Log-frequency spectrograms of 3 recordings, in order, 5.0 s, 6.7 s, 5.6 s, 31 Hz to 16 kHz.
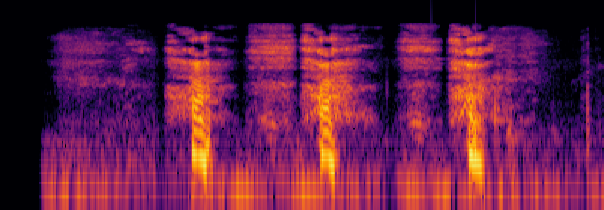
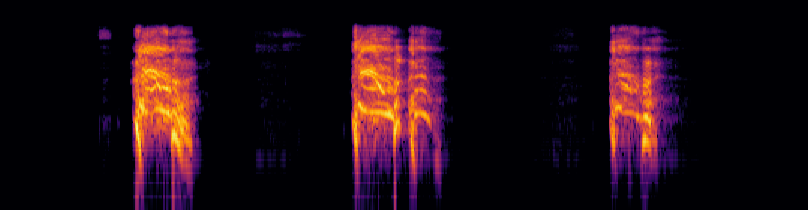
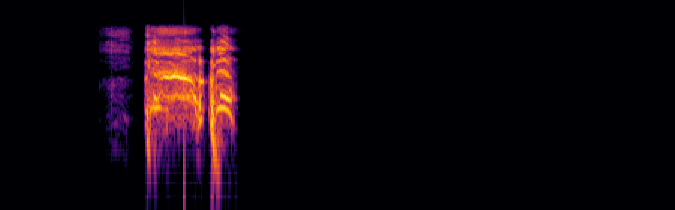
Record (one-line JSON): {"exhalation_length": "5.0 s", "exhalation_amplitude": 32767, "exhalation_signal_mean_std_ratio": 0.47, "three_cough_length": "6.7 s", "three_cough_amplitude": 29018, "three_cough_signal_mean_std_ratio": 0.37, "cough_length": "5.6 s", "cough_amplitude": 28404, "cough_signal_mean_std_ratio": 0.28, "survey_phase": "beta (2021-08-13 to 2022-03-07)", "age": "45-64", "gender": "Male", "wearing_mask": "No", "symptom_shortness_of_breath": true, "symptom_fatigue": true, "smoker_status": "Ex-smoker", "respiratory_condition_asthma": false, "respiratory_condition_other": false, "recruitment_source": "REACT", "submission_delay": "2 days", "covid_test_result": "Negative", "covid_test_method": "RT-qPCR", "influenza_a_test_result": "Negative", "influenza_b_test_result": "Negative"}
